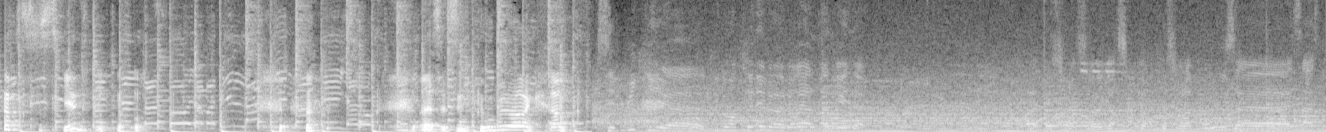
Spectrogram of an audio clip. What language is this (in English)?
German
